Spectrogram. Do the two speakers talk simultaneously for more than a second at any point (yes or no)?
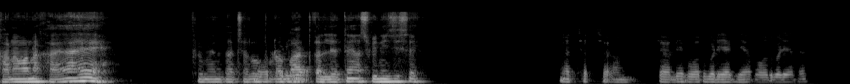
no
